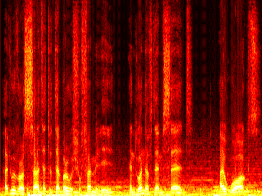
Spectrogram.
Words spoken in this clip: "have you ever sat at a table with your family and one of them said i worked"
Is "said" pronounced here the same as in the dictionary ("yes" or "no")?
yes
